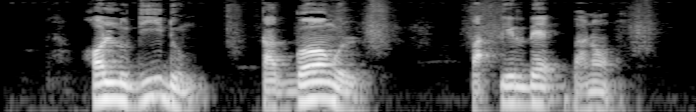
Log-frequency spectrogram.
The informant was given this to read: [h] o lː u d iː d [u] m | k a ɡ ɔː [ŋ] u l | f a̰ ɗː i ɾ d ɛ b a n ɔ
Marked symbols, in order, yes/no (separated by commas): yes, yes, yes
